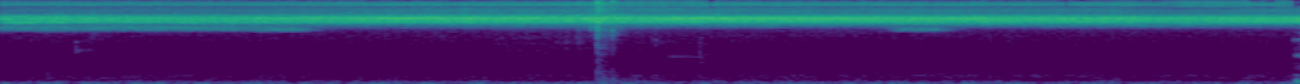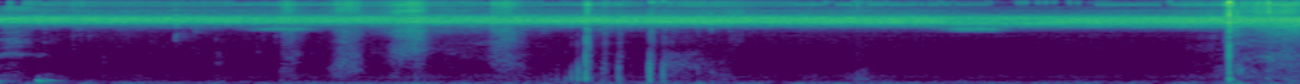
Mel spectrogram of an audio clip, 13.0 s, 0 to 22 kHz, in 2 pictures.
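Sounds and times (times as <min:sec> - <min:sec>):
soft knocks and scuffs: 0:07.8 - 0:11.0, 0:12.6 - 0:13.0.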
